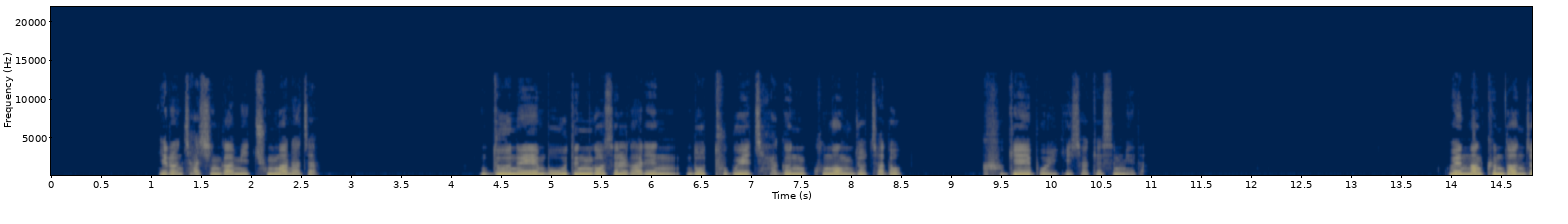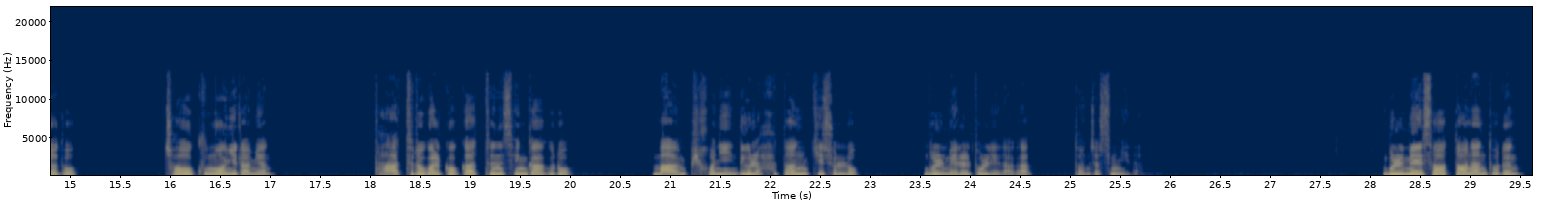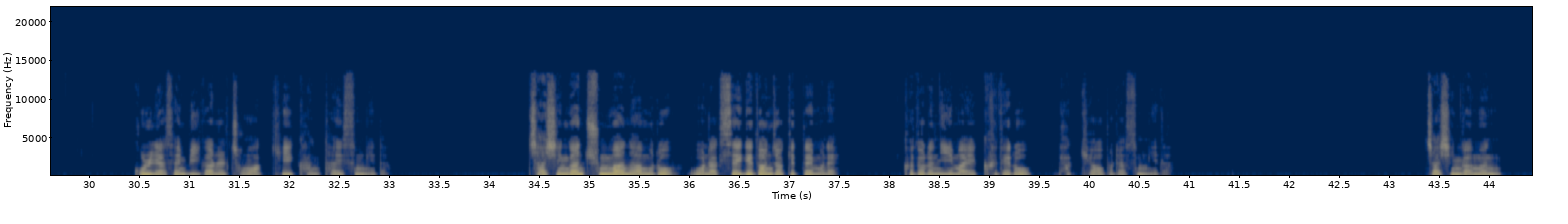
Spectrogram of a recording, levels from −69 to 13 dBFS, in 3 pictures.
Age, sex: 40-59, male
